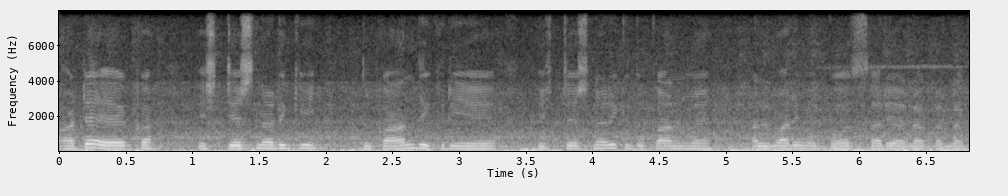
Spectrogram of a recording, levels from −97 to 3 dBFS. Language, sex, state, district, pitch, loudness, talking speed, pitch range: Marwari, male, Rajasthan, Nagaur, 160 Hz, -18 LUFS, 165 wpm, 150-175 Hz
